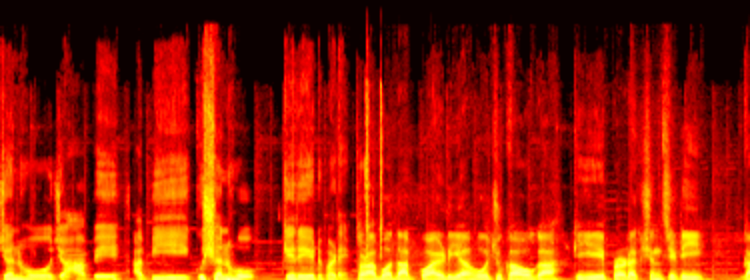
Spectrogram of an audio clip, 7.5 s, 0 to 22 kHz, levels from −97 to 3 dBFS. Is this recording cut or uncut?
cut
